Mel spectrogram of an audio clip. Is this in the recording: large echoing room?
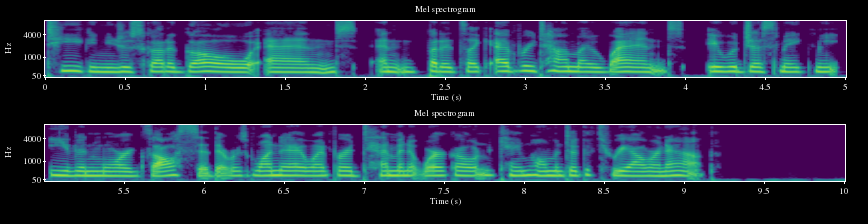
no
